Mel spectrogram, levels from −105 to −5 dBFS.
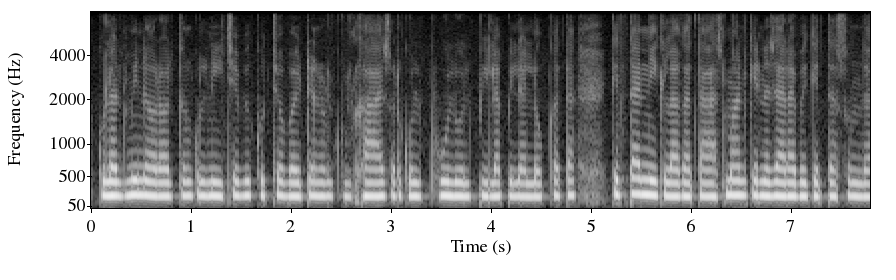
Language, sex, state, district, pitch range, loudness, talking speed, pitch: Hindi, male, Uttar Pradesh, Varanasi, 205-215 Hz, -21 LUFS, 215 wpm, 210 Hz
